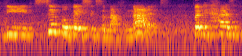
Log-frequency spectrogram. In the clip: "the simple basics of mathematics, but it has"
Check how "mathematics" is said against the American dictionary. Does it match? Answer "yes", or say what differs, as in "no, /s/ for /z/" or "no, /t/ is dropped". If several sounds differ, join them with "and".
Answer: yes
